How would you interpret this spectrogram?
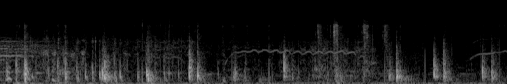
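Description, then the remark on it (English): Blackie, Sergeant Preston's horse, whinnies with a wavering, high-pitched call while its hooves clip-clop in a steady rhythm as it is ridden to the constable's office in Selkirk, the neighing rising and falling over the trotting beat. “Sergeant Preston mounted his horse, Blackie, and with King, rode to the constable's office.”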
